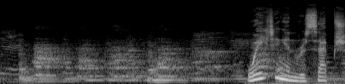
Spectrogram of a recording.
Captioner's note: dogs barking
